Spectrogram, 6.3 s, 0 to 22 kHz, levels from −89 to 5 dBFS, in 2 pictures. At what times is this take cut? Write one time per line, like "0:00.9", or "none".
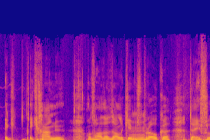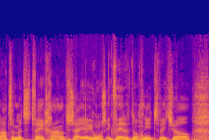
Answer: none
